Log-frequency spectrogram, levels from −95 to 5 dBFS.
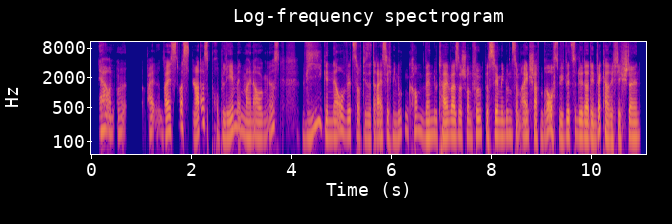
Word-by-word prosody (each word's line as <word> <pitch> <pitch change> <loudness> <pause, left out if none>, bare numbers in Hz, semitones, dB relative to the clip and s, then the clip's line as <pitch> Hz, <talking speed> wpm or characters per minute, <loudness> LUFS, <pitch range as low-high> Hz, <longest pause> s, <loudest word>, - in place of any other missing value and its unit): Ja - - +1
und - - -7
und - - -9 0.4
wei - - -3 0.2
weißt 155 +3 +3
du, - - -23
was 210 - +4
da - - +5
das 240 0 -1
Problem 135 +10 -4
in - - -5
meinen 130 -2 -2
Augen 125 0 -3
ist? 200 +5 -6 0.3
Wie 155 - -4
genau 135 0 -1
willst 145 0 0
du - - -1
auf - - -12
diese 120 -2 -6
30 130 +1 +1
Minuten 140 +7 -9
kommen, 160 -4 -6
wenn 130 +1 0
du 140 - -6
teilweise 135 +1 +3
schon 135 -1 -3
5 145 +2 -1
bis 135 - +5
10 140 -1 +3
Minuten 135 +1 -6
zum 135 0 -2
Einschlafen 130 -2 +2
brauchst? 135 +1 +2
Wie 125 +1 -4
willst 140 - +2
du 145 - -7
dir 130 -1 +2
da 125 -1 +6
den 120 -3 -1
Wecker 130 -3 +4
richtig 115 +2 -2
stellen? 125 -2 +3
135 Hz, 230 wpm, -28 LUFS, 125-145 Hz, 0.4 s, da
